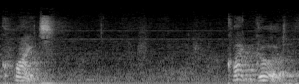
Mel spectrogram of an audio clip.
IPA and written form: ˈkwaɪʔ ˈgʊd (quite good)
